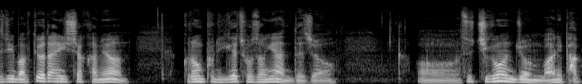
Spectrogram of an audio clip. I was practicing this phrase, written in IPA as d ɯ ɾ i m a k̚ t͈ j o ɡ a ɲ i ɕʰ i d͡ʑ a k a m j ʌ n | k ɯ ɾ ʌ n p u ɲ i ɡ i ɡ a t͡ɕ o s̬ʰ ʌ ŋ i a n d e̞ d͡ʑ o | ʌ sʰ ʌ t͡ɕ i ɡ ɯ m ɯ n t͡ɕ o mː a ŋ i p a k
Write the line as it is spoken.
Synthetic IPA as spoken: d ɯ ɾ i m a k̚ t͈ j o d a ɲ i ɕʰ i d͡ʑ a kʰ a m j ʌ n | k ɯ ɾ ʌ n p u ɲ i ɡ i ɡ a t͡ɕ o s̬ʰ ʌ ŋ i a n d e̞ d͡ʑ o | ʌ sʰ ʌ t͡ɕ i ɡ ɯ m ɯ n t͡ɕ o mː a ɲ i p a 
